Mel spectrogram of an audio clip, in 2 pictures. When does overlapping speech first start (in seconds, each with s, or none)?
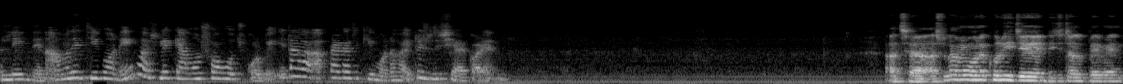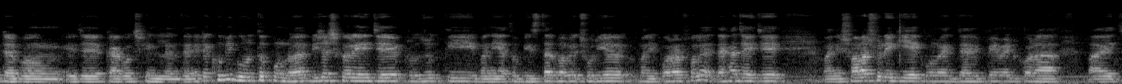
none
